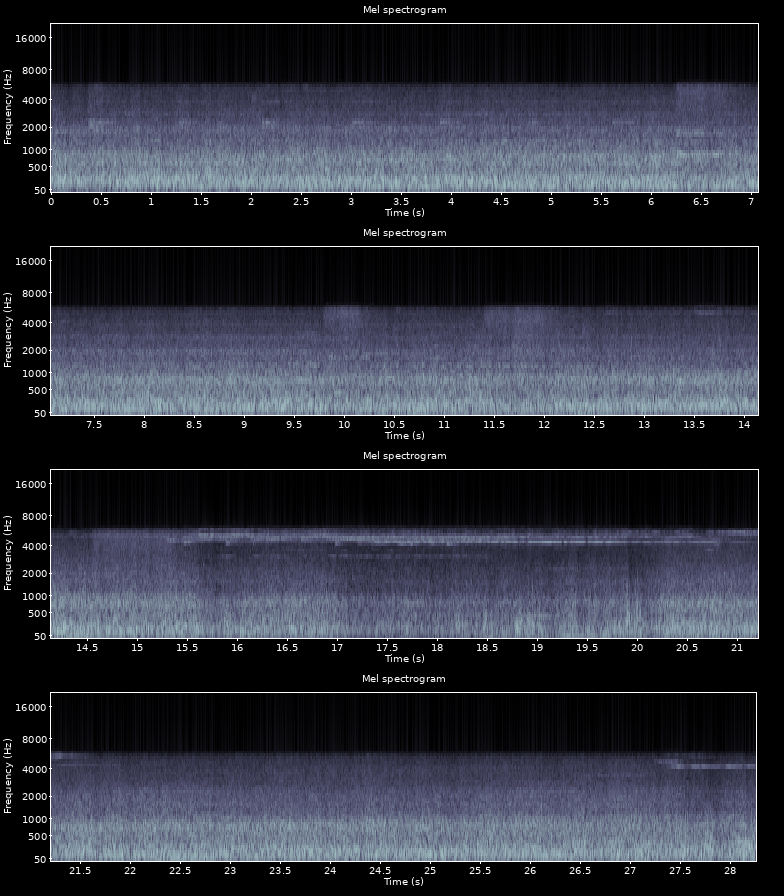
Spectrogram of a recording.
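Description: Electric-hauled New Jersey Transit bilevel commuter train rolling slowly into a station with a continuous rumble of cars over the track. Partway through, a high metallic squeal comes in for several seconds as it slows to stop, and a short squeal returns near the end.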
